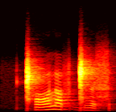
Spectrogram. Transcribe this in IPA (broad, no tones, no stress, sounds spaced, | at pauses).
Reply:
ǁʰ ɔ l ɒ f ɡ͡ǁ ə ɬ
